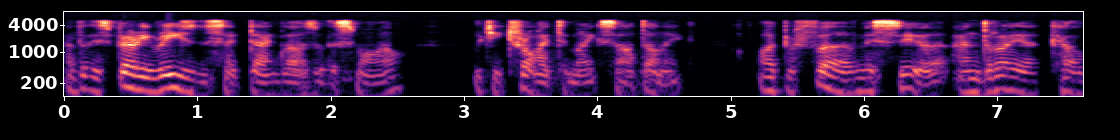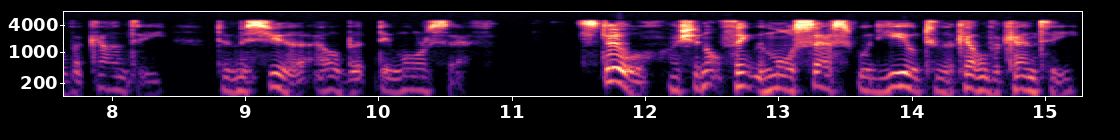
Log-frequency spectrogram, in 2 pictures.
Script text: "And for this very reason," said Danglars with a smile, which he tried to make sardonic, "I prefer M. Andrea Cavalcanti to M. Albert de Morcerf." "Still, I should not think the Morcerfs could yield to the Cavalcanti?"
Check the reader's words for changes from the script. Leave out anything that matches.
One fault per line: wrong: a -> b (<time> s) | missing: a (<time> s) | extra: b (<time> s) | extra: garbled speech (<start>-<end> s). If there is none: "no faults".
wrong: could -> would (13.6 s)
